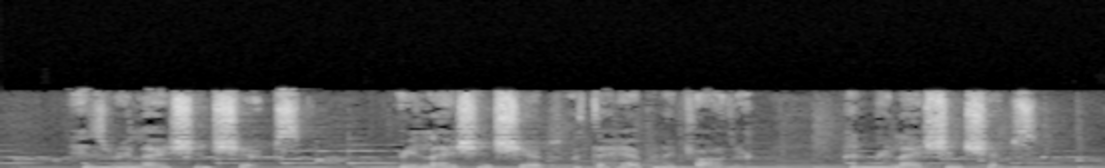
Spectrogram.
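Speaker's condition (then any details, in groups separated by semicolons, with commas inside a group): ALS; wheelchair user; diagnosed 5 years ago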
